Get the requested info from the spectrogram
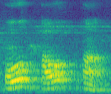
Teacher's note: कंठ और ओष्ठ दोनों वर्ण मिलकर के बनाते हैं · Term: कंठोष्ठ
